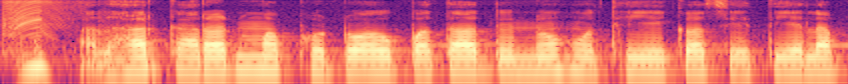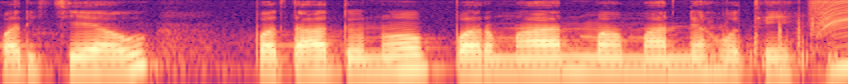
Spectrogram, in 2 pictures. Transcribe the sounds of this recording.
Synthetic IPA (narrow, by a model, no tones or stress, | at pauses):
a̰d̪ʱaɾkaɾənmepʰoʈoəupət̪ad̪unoɦot̪ʰiekəset̪ʰielapəɾit͡ʃejəw | pət̪ad̪unopəɾmanmemanjeɦot̪ʰe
